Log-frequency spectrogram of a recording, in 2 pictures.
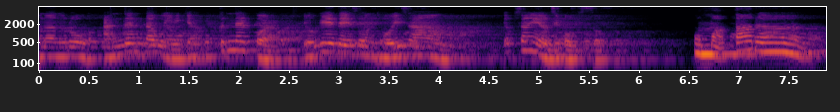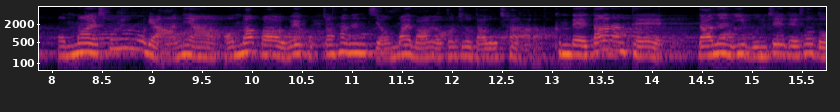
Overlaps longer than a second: none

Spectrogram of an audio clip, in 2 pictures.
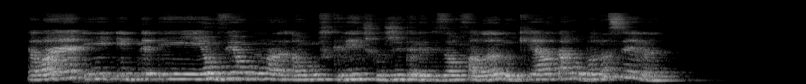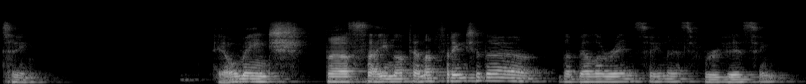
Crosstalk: none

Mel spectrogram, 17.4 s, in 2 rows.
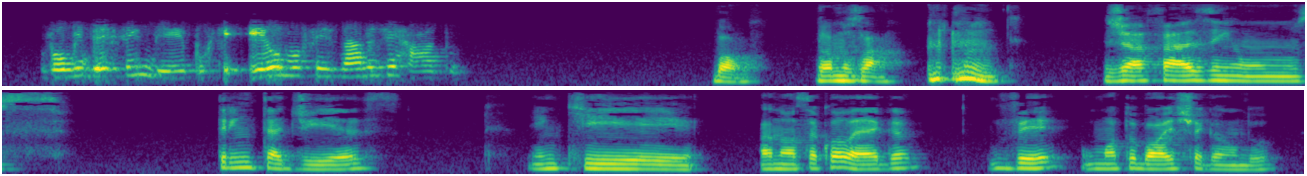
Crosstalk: none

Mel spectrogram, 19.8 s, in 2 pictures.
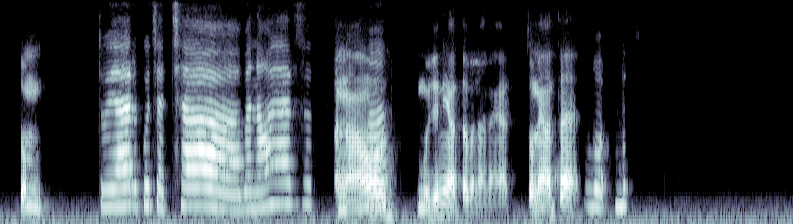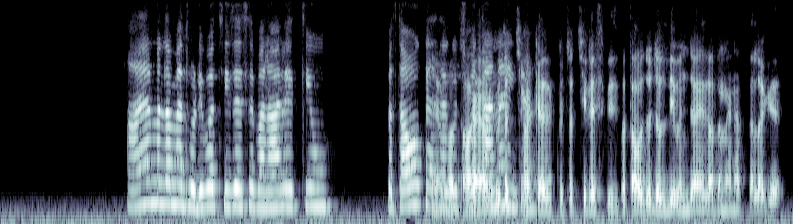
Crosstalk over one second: present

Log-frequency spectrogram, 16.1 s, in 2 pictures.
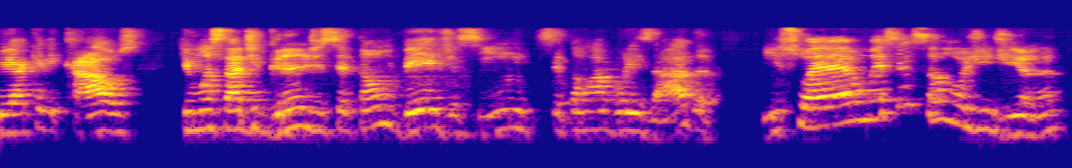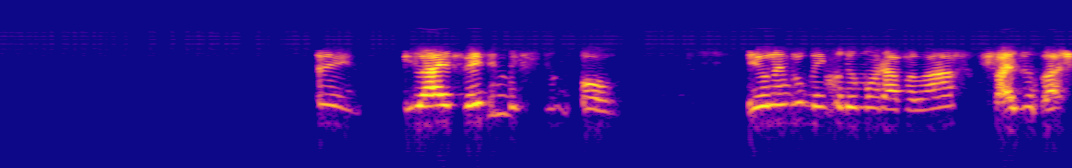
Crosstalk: none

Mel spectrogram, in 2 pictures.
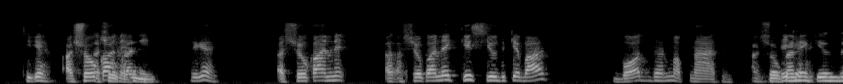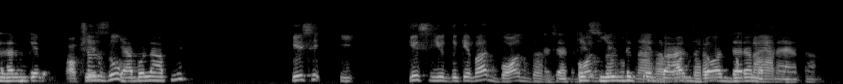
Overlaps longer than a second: present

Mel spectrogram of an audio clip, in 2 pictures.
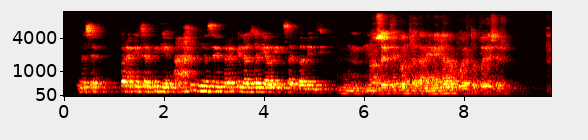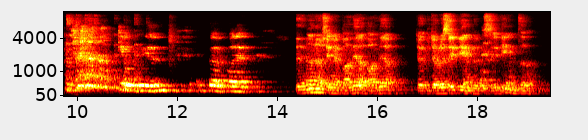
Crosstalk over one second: none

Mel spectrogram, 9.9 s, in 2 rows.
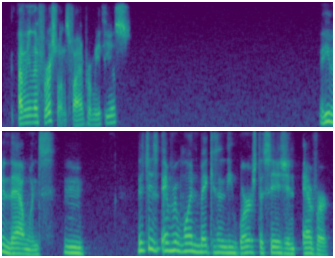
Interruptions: none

